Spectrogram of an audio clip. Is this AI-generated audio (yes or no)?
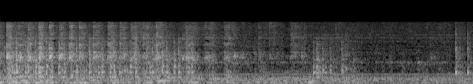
no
